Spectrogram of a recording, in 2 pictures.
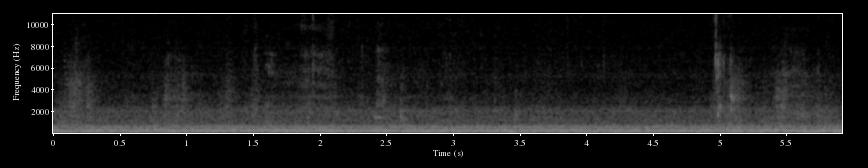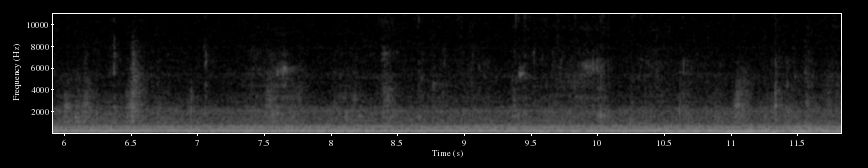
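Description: A person chewing a bacon cheeseburger close to the microphone: soft, irregular wet mouth clicks and smacks, with a finger-licking smack near the end. Under it runs a steady low hum, which is the loudest sound throughout.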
